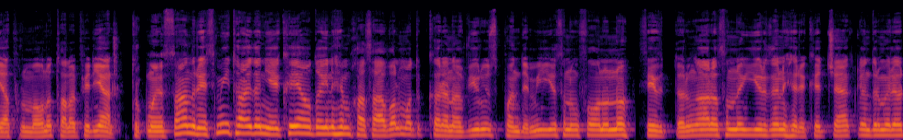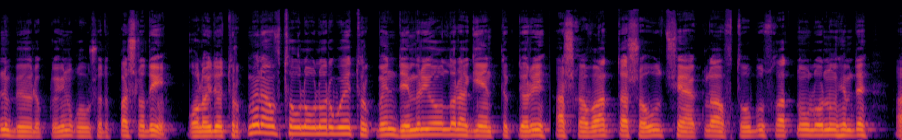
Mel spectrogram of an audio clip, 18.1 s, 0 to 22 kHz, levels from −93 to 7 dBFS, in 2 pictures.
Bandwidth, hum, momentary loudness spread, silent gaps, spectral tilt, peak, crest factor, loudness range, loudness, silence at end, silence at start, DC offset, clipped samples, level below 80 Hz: 16.5 kHz; none; 6 LU; none; -6 dB/octave; -10 dBFS; 16 dB; 2 LU; -27 LUFS; 0 s; 0 s; under 0.1%; under 0.1%; -72 dBFS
